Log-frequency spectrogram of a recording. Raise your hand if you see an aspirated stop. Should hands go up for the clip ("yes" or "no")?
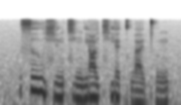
yes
